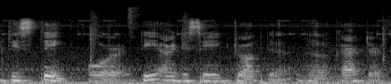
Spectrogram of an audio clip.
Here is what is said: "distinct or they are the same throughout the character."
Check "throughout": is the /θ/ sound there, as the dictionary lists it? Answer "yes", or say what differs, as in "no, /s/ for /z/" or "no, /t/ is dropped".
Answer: no, /t/ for /θ/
